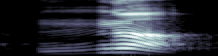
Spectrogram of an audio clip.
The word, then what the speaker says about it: ङ: तो एक तो इसका उच्चारण आपको ड नहीं करना, कहीं भी क्या उच्चारण करना है, ङ करना है। ङ ङ ङ, अंग नहीं पढ़ना, अंग नहीं है, ङ अ नहीं पढ़ना, ङ पढ़ना, ङ।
